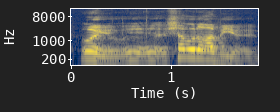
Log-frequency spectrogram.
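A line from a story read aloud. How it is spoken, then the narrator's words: Stammering. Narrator (French): bégaya le chauffeur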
